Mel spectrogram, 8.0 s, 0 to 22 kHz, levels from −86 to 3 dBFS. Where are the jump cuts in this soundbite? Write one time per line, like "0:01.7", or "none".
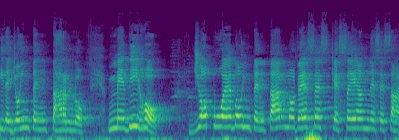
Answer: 0:05.9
